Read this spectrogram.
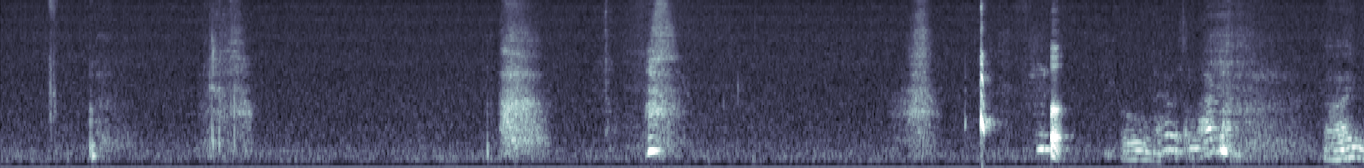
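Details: Young child with hiccups: soft, brief, catch-like bursts recurring irregularly every few seconds in a quiet room, with some child vocalizing.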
